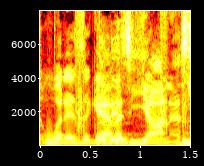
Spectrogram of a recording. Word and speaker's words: Giannis: is again it is Giannis Giannis silent G apparently that's pronounced like a y he's from Greece oh did you really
